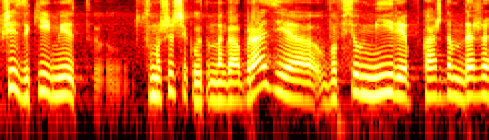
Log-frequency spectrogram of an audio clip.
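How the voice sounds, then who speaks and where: This woman speaks at a very fast pace with a medium pitch. Her pitch variation is ordinary, and the sound is dry and close with no echo. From Yakutia. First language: Yakut (speaking Russian). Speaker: morning TV host. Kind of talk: TV interview.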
